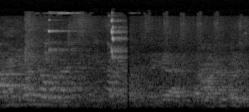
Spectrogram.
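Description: Indistinct voices talking over one another, with a single sharp click about a second in.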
